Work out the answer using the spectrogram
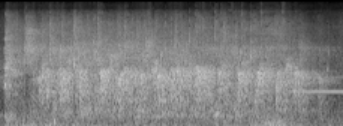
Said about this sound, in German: Ein Applaus.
